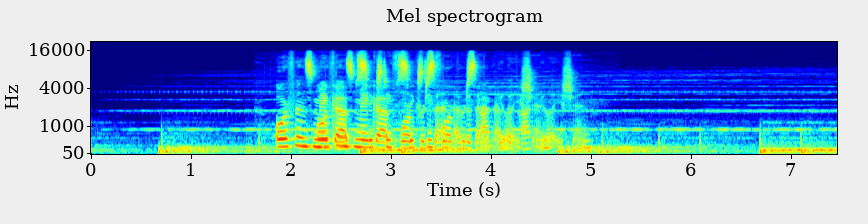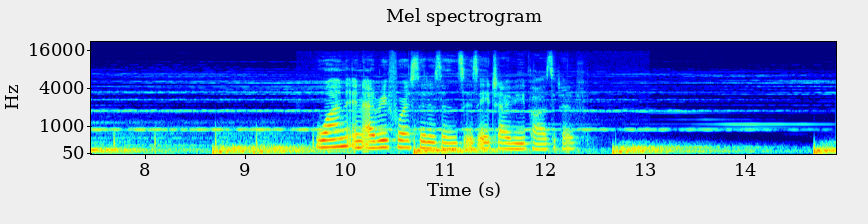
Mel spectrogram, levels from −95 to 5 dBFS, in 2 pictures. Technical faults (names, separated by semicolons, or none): doubled audio track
